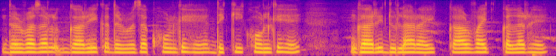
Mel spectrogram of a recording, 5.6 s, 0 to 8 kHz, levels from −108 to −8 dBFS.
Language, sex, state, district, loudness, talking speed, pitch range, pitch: Hindi, female, Arunachal Pradesh, Longding, -19 LUFS, 195 wpm, 210-220 Hz, 215 Hz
